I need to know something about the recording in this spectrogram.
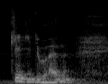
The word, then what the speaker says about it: chélidoine: chélidoine ça s'écrit celle idoine mais ça se prononce chélidoine c'est une petite fleur qui pousse partout dans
